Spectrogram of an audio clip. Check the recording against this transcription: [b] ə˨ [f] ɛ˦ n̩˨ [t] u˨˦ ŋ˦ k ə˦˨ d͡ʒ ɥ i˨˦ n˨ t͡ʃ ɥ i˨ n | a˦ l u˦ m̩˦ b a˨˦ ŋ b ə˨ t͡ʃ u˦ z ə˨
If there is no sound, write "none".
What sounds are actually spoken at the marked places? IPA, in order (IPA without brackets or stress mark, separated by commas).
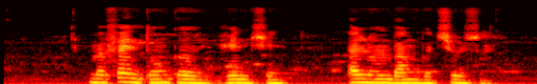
m, f, t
